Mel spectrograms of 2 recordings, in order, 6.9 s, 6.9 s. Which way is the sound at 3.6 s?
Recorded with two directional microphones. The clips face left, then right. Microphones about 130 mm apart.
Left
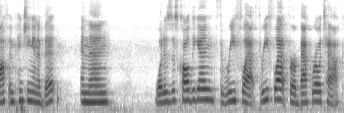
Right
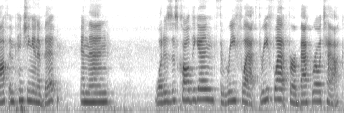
50° left (ahead or behind).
